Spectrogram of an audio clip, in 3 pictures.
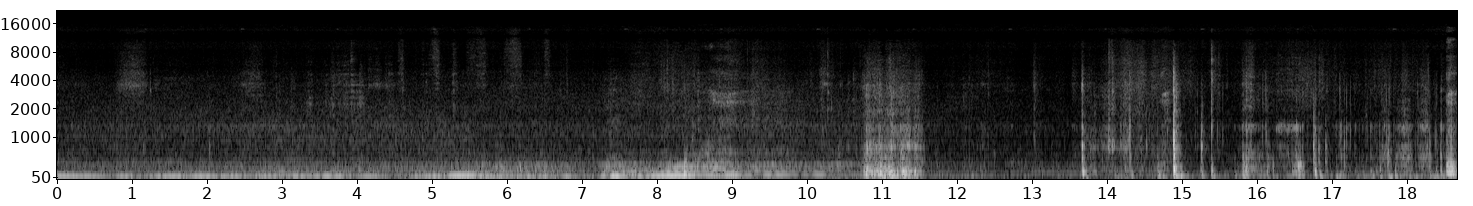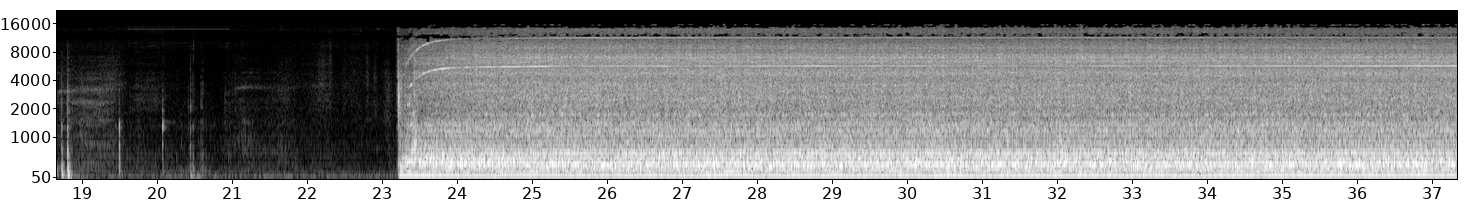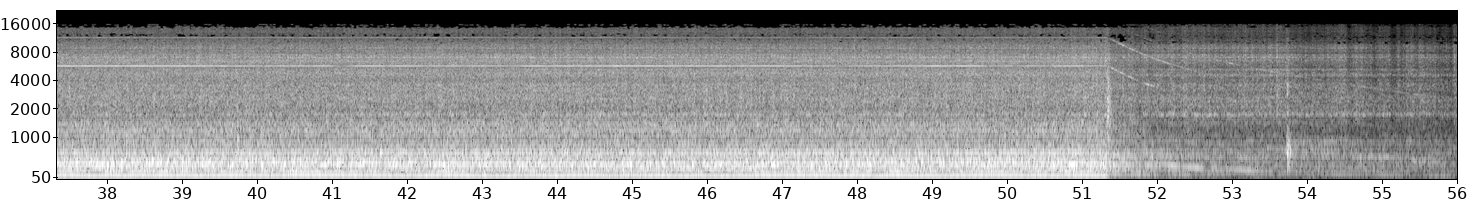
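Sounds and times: band saw motor hum and whine: 0:51.3 - 0:56.0.

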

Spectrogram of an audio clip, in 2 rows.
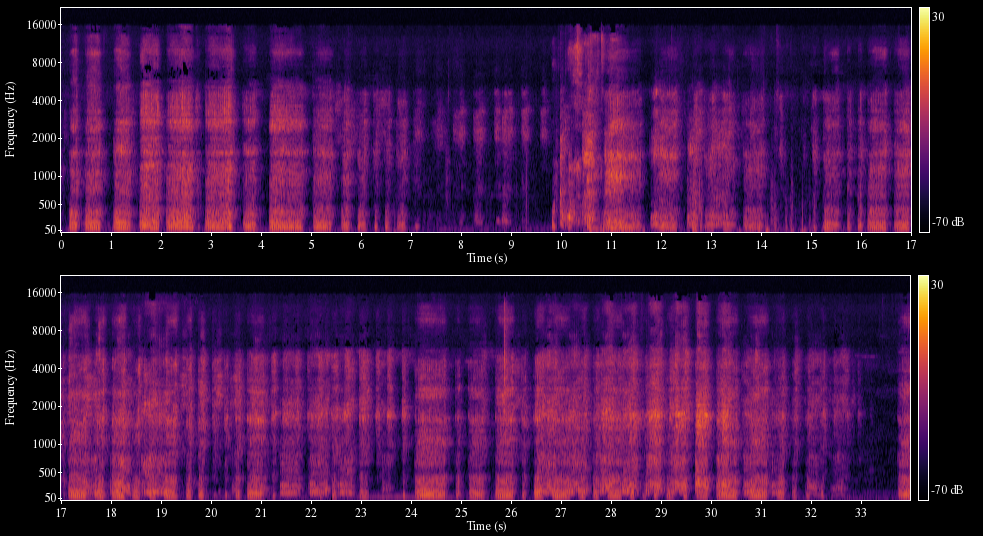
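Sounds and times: dogs play-growling: 0:00.0 - 0:33.1, 0:33.7 - 0:33.9.

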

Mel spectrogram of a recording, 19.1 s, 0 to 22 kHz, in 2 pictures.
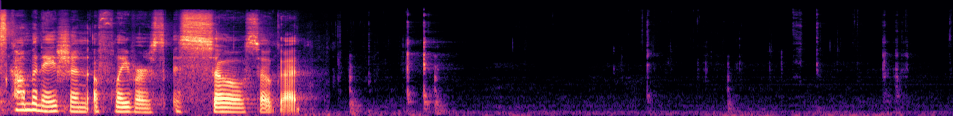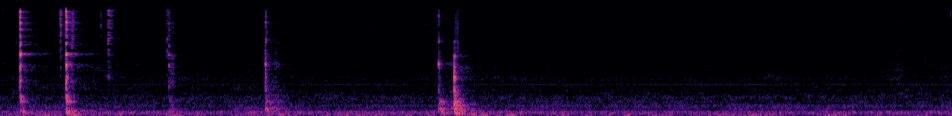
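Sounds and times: fork and knife clicking on plate: 0:08.8 - 0:11.3.

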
